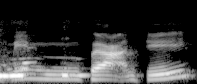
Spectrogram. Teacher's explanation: nun sukun bertemu dengan huruf ba, bacaan iklab, dibaca mim terlebih dahulu baru masuk ke huruf ba, ditandai dengan huruf mim berdiri kecil.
